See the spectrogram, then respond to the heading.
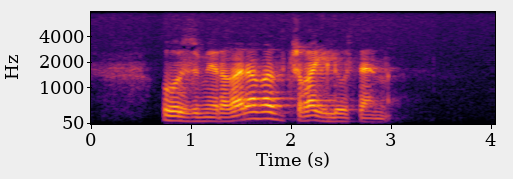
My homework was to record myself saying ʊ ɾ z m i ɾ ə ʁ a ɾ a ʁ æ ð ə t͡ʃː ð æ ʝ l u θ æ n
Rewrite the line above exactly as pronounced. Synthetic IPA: ʊ ɾ z m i ɾ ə ʁ a ɾ a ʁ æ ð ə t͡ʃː ʁ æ ʝ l u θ æ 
